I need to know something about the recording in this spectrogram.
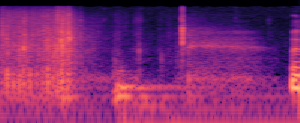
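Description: A tarot deck being riffle-shuffled by hand, the cards rustling, with a single sharp click about a second in.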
